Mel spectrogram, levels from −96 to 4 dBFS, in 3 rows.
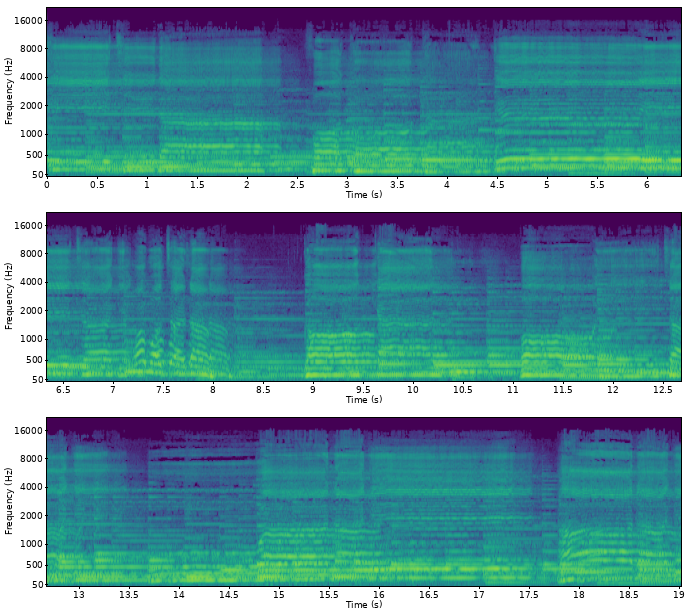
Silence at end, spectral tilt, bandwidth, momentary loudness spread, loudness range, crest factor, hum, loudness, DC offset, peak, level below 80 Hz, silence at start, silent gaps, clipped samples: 0 s; -5.5 dB/octave; 15.5 kHz; 6 LU; 3 LU; 14 dB; none; -19 LUFS; under 0.1%; -4 dBFS; -48 dBFS; 0 s; none; under 0.1%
